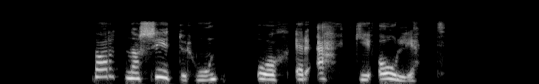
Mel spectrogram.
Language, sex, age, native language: Icelandic, female, 20-29, Icelandic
